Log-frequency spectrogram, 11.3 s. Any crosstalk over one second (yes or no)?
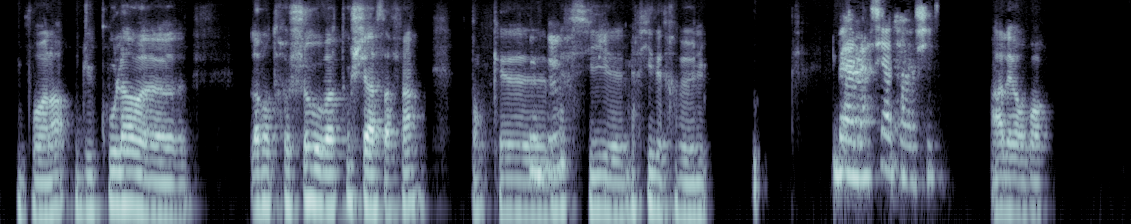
no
